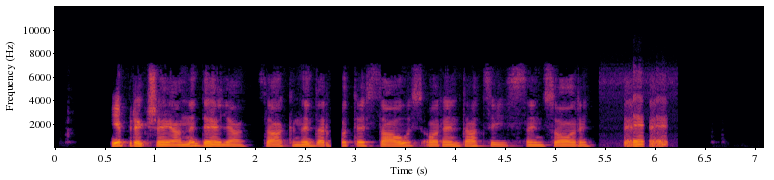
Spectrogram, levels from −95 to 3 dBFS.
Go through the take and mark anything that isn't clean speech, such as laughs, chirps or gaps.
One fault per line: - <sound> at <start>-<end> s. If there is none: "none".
- dropout at 2.7-2.9 s
- laugh at 5.7-6.1 s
